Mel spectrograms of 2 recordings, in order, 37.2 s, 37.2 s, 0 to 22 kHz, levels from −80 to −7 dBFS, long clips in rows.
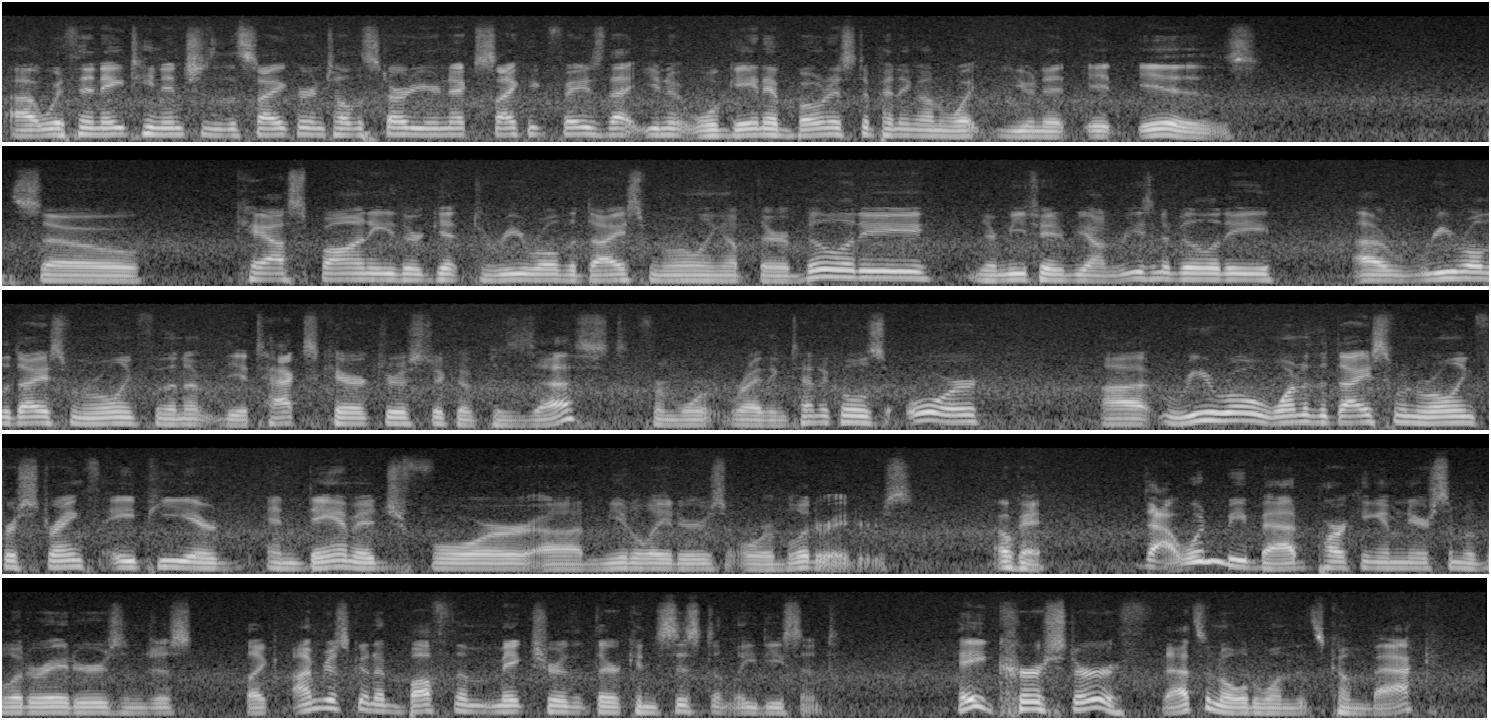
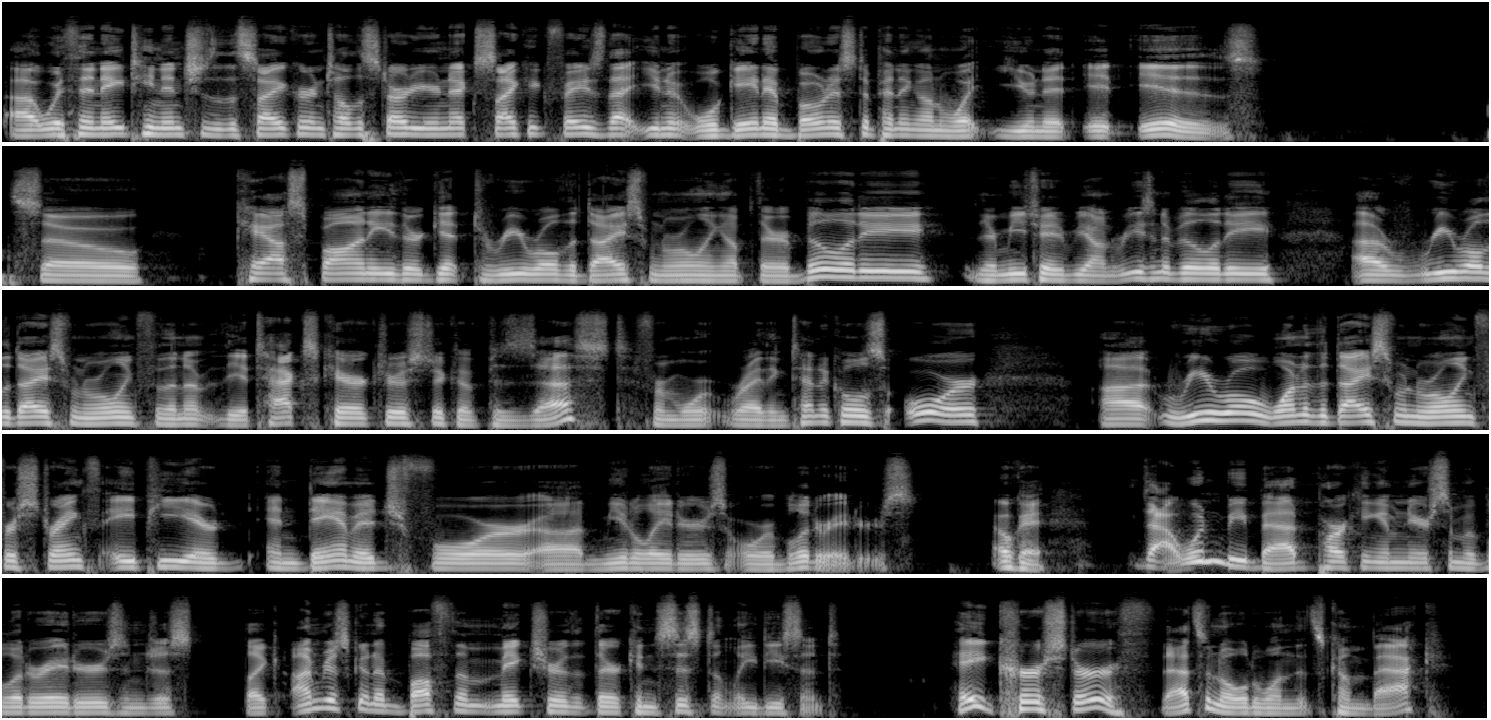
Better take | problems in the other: second | hiss; noticeable; throughout; 15 dB below the speech

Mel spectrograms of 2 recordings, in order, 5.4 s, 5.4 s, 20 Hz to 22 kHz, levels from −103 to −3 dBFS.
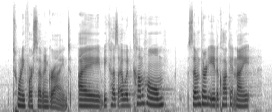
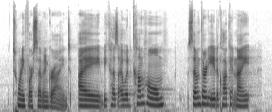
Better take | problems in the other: second | muffled; very; fading above 2 kHz

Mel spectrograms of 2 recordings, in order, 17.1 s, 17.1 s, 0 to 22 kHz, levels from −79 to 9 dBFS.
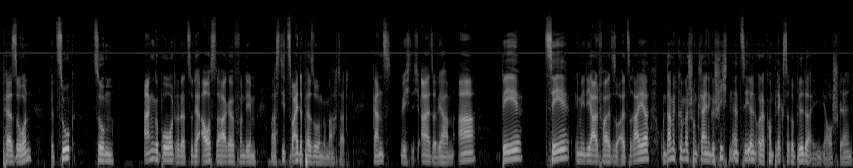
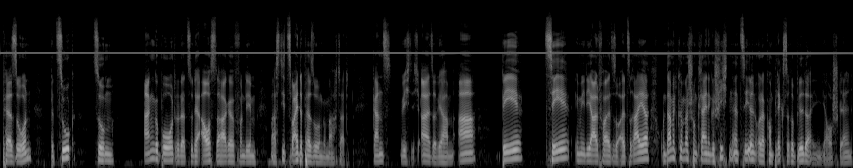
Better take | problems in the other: first | high-pitched whine; loud; throughout; 7 kHz, 10 dB below the speech; faint in the first

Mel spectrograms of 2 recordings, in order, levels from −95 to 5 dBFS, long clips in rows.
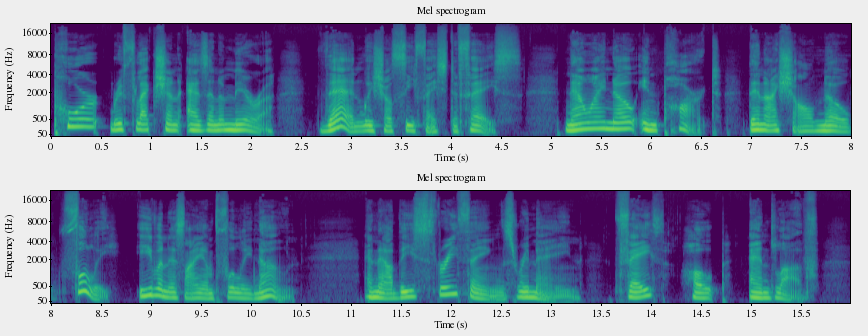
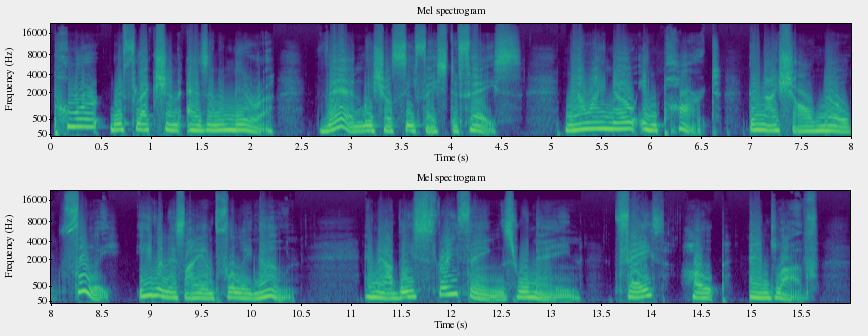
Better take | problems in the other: first | distortion; heavy; 7 dB below the speech

